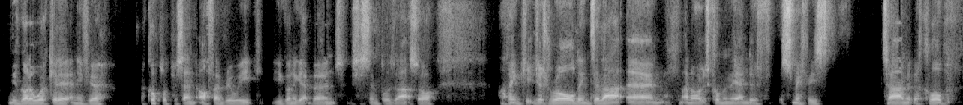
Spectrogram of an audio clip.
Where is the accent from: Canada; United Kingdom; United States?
United Kingdom; Wigan, North West England; now in Leigh, United Kingdom; I grew up in Wigan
